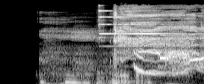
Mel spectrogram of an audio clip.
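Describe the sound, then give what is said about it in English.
A bright bell rings out, struck twice in quick succession, its shimmering tone sustaining loudly to the end after a brief low murmur at the start. “You maybe lose my train of thought since you demanded a bell on BLTs.”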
